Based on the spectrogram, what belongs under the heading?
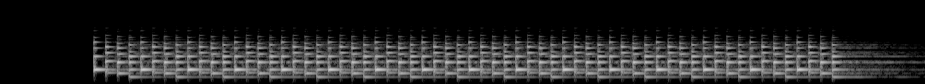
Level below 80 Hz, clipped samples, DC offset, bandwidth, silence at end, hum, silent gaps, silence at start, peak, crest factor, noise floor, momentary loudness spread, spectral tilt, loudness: -84 dBFS; under 0.1%; under 0.1%; 5.8 kHz; 0.25 s; none; none; 0.95 s; -8 dBFS; 14 dB; -46 dBFS; 2 LU; -3.5 dB/octave; -21 LUFS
